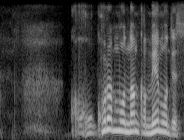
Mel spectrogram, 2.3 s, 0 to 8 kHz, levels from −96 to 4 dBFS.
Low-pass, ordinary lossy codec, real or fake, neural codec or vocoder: 7.2 kHz; Opus, 32 kbps; fake; codec, 16 kHz, 8 kbps, FunCodec, trained on LibriTTS, 25 frames a second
